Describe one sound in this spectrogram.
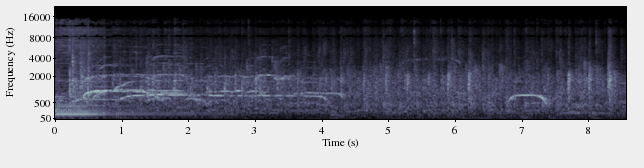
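A keyboard plays a bright melody.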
